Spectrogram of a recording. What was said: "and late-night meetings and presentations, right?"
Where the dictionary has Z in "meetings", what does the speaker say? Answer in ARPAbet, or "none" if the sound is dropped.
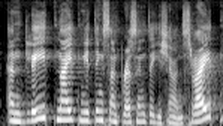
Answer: S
